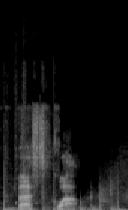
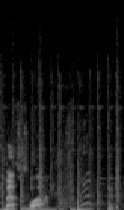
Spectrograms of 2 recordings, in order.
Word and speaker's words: Basquiat: This is Jean-Michel or Michel Basquiat. Basquiat. I don't think you pronounce the T at the end, right? Basquiat, but Basquiat.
